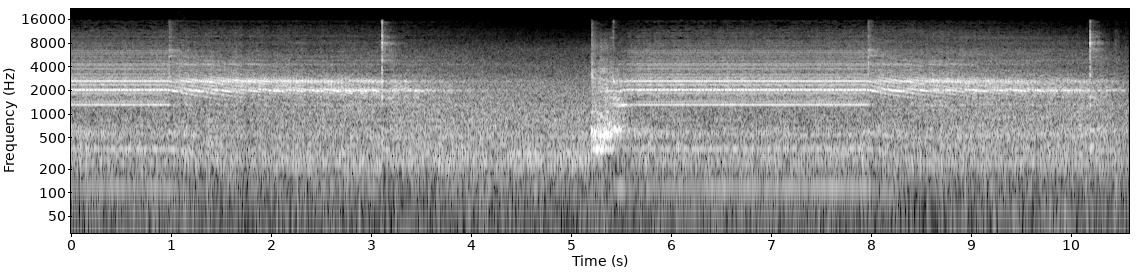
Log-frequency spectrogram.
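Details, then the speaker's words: RIDGID R4512 table saw motor after repair, tested on a temporary 120 V cord: whine climbs to steady high hum with a crisp click as the centrifugal switch opens; normal motor start with centrifugal switch click. "okay it's spinning no problem and you do that click that click is the this switch opening"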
